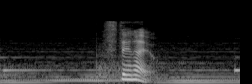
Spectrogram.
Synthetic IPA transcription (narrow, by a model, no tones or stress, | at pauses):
sɨ̥t̪enaj̰o̰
